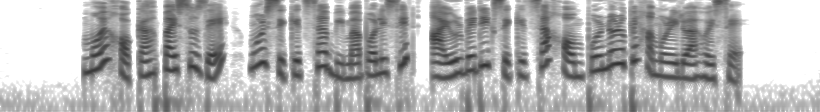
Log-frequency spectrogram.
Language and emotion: Assamese, happy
